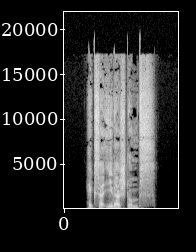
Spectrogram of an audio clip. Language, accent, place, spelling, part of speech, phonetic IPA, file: German, Germany, Berlin, Hexaederstumpfs, noun, [hɛksaˈʔeːdɐˌʃtʊmp͡fs], De-Hexaederstumpfs.ogg
- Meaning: genitive singular of Hexaederstumpf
